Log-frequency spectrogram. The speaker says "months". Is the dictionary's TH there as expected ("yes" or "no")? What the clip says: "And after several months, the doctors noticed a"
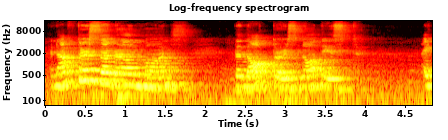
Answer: no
